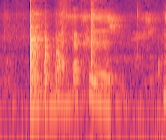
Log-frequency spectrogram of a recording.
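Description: Two sharp clinks of dishes, about three quarters of a second apart, as a bowl is handled and lifted off a tray of ingredients. The first clink is the louder.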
